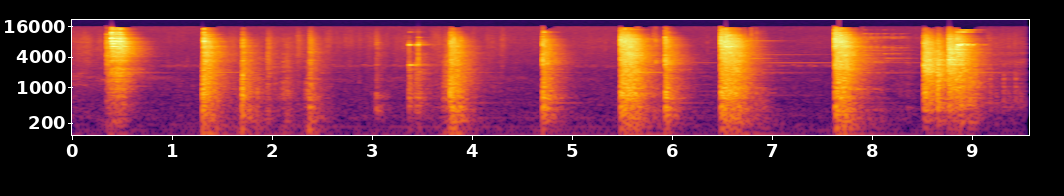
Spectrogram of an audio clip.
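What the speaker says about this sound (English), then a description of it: "Take your chisel and smack a few times." Chisel hammered against a ground-down bearing race on an S10 rear axle to crack it, about a dozen sharp metallic strikes in irregular pairs and singles, close and loud with quiet gaps between.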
